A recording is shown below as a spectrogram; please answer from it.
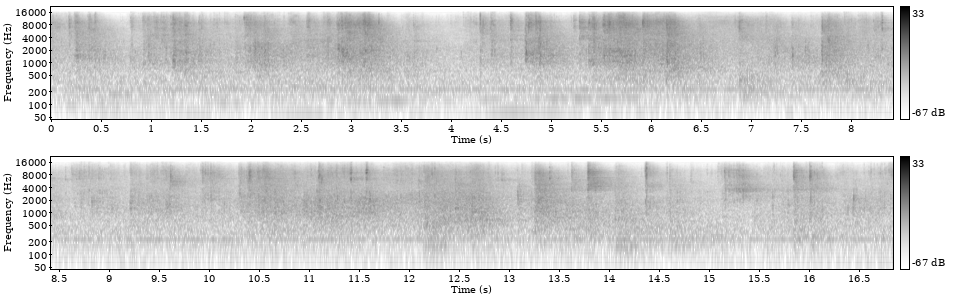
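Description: Sheets of paper rustling as documents are handled and pages turned, with light taps and knocks on tabletops. A faint steady hum runs underneath.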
